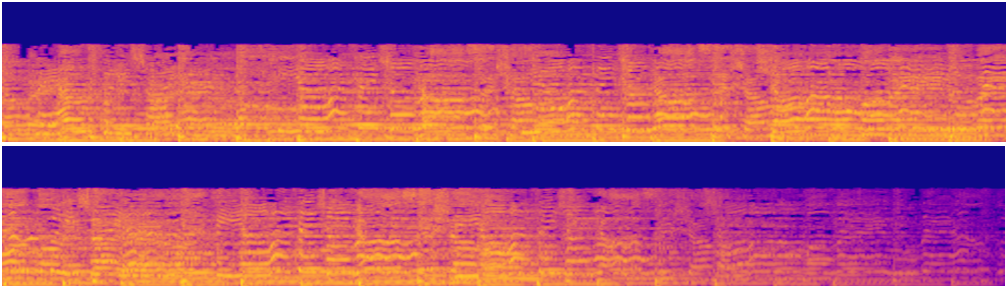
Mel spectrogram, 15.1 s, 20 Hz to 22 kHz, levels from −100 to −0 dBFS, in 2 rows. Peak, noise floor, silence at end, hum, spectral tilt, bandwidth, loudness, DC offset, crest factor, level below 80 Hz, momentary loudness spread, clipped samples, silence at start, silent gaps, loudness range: 0 dBFS; -46 dBFS; 0.7 s; none; -4 dB/octave; 6.6 kHz; -15 LUFS; under 0.1%; 16 dB; -32 dBFS; 11 LU; under 0.1%; 0 s; none; 5 LU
